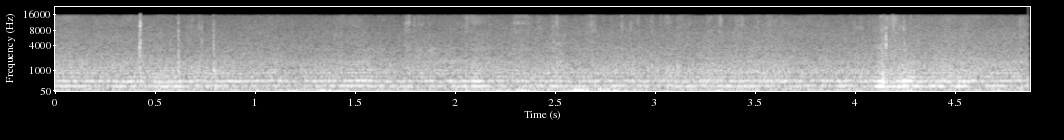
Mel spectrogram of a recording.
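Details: A continuous droning hum from wasps, low and even, with strong overtones above the main tone. The pitch wavers slightly, and a short louder swell comes near the end.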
